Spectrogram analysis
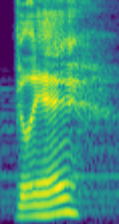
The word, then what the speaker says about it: Villiers: Villiers? Yeah, I think the S is silent.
